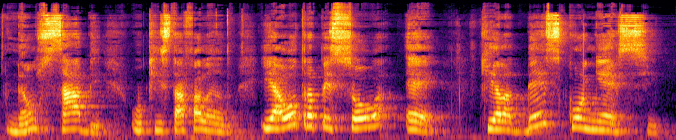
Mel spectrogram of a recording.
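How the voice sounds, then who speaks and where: A Brazilian woman, a psychologist, explaining casually to viewers as a lively storyteller who acts out the people she quotes. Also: mid-range voice, takes it slowly, reverberant.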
